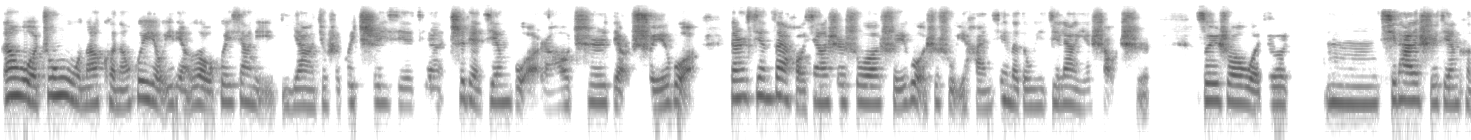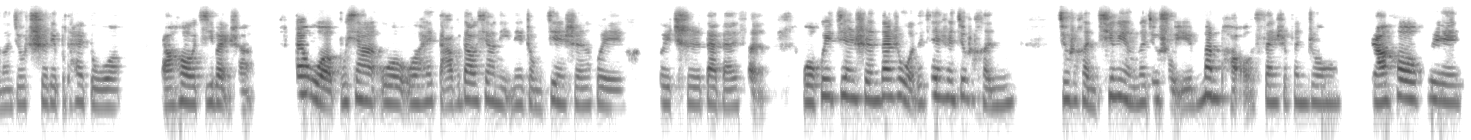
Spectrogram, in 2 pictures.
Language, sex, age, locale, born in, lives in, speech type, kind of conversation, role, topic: Chinese, female, 45-49, zh-TW, China, United States, conversation, unstructured, none, 你觉得喝茶和喝咖啡哪个更提神？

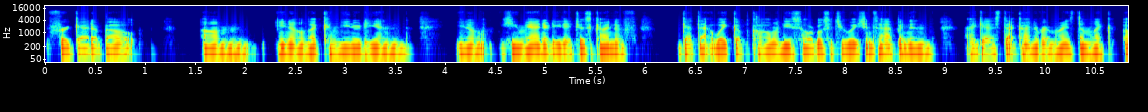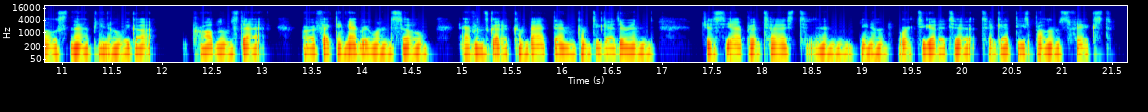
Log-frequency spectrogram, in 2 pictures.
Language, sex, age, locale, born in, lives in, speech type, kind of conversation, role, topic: English, male, 20-24, en-US, United States, United States, conversation, unstructured, none, What is one way politics can bring people closer?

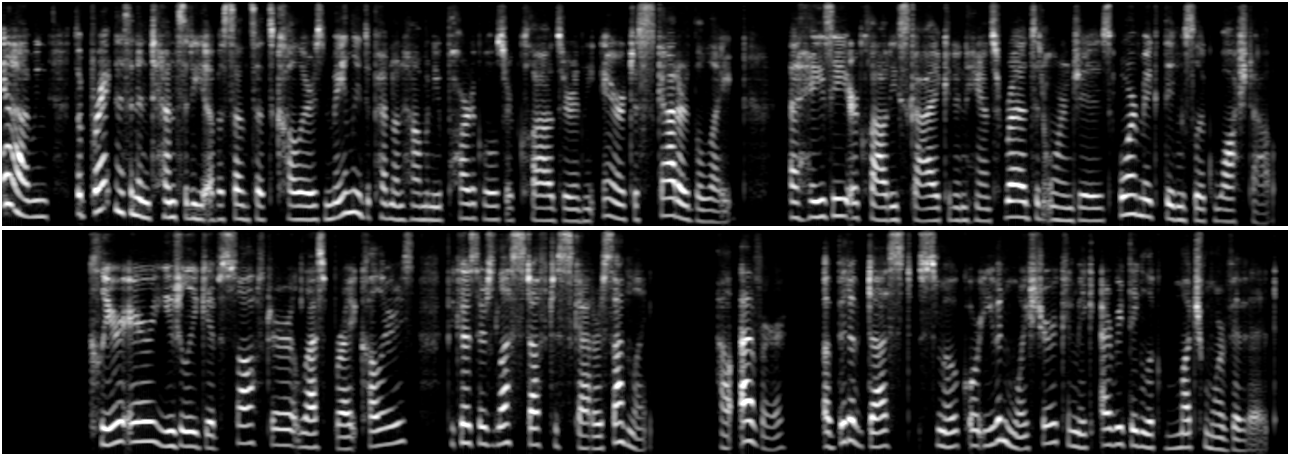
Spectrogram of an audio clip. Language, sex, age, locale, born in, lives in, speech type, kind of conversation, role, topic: English, female, 35-39, en-US, United States, United States, read, expert-assistant, expert, What causes the colors seen at sunset?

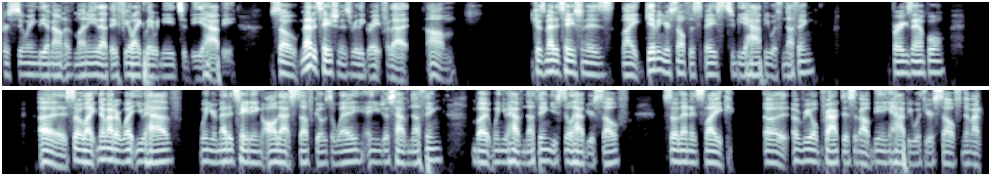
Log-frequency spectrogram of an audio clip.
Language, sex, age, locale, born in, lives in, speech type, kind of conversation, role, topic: English, male, 25-29, en-US, United States, United States, conversation, unstructured, none, What everyday habits make your day run more smoothly?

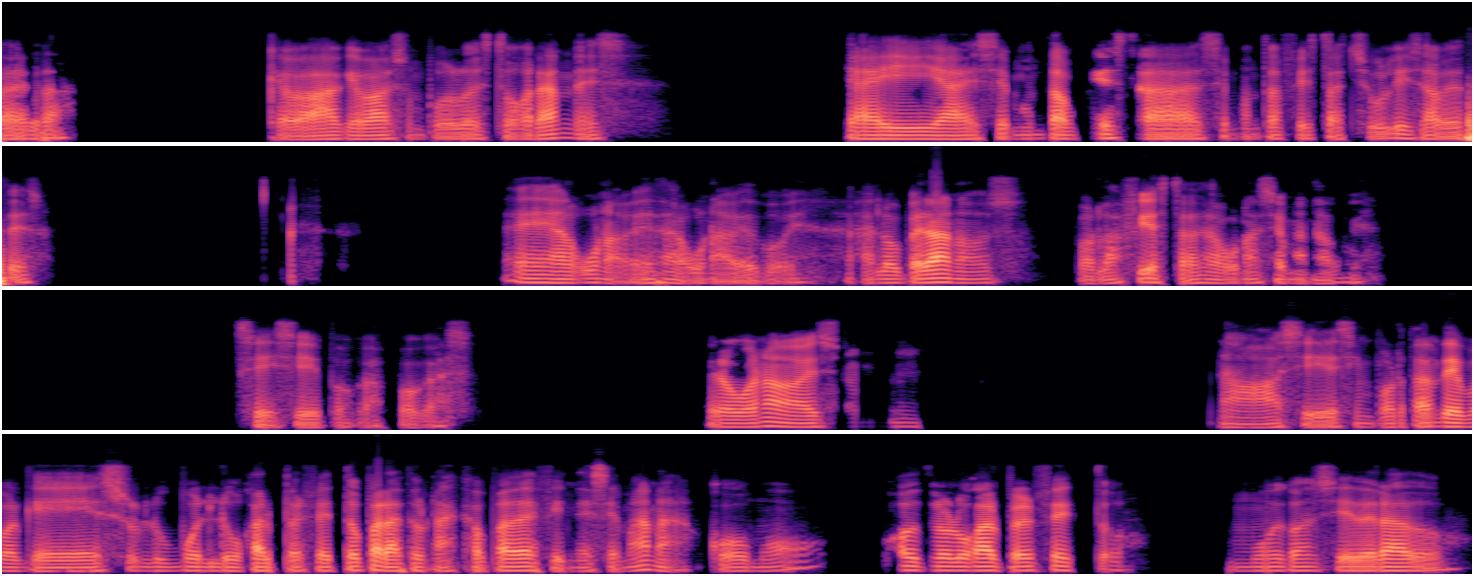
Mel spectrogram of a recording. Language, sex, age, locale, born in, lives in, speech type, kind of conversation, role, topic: Spanish, male, 20-24, es-ES, Spain, Spain, conversation, unstructured, none, ¿Qué hace que un lugar sea perfecto para una escapada de fin de semana?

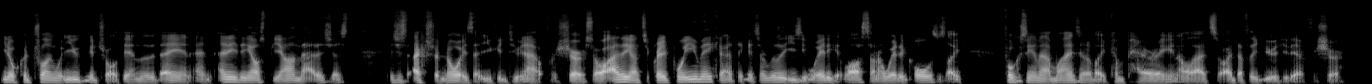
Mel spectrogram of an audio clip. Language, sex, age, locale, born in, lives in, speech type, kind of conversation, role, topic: English, male, 20-24, en-US, United States, United States, conversation, unstructured, none, What do you hope to achieve in the next five years?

